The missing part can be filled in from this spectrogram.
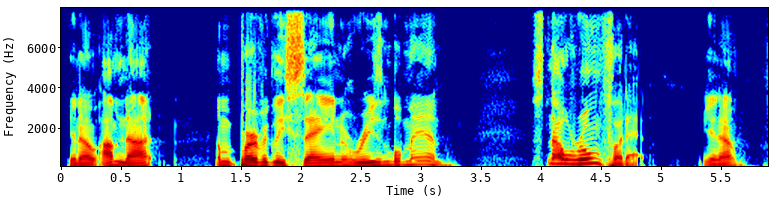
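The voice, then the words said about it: Slightly rough, strained voice. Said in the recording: “My voice is a little fucked.”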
